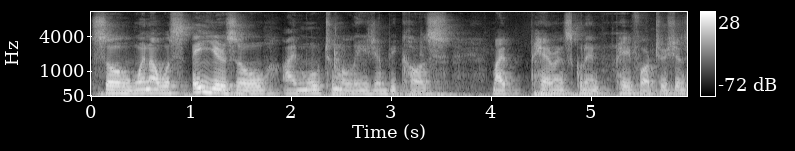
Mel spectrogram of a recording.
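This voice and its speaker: A man talks at a fairly slow pace with fairly even intonation, and some room echo is audible. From Myanmar. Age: 20s. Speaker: seminary student. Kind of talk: panel discussion. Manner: halting.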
